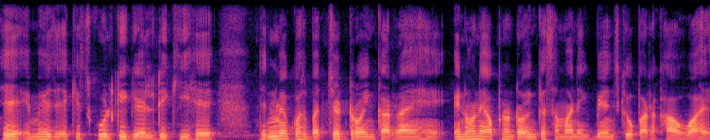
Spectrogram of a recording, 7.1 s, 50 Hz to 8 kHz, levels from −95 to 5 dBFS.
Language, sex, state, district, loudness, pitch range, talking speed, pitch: Hindi, male, Chhattisgarh, Raigarh, -17 LUFS, 125-135 Hz, 230 wpm, 130 Hz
